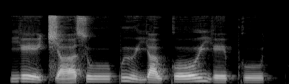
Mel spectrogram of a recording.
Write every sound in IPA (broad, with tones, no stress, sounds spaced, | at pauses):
j eː˥˨ t͡ɕ aː˩˧ s uː˧ p ɯː˥˨ j a˧˩ w k oː˧˥ j eː˧ p̚ k u˧ t̚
